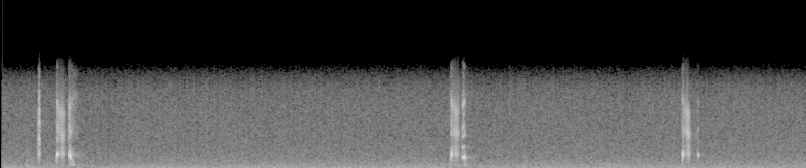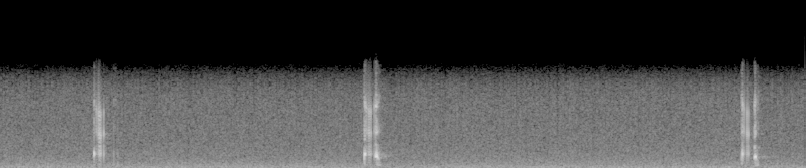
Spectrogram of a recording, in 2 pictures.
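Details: Baby with hiccups: six short sharp hiccups over about sixteen seconds, some doubled, against quiet room noise; ordinary infant hiccups.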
